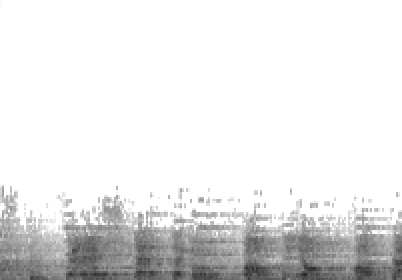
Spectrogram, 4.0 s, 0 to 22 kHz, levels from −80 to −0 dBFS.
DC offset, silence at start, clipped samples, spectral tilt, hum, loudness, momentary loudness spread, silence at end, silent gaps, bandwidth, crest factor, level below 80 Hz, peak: under 0.1%; 0 s; under 0.1%; -3 dB/octave; none; -23 LUFS; 7 LU; 0 s; none; 7.4 kHz; 16 dB; -44 dBFS; -6 dBFS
